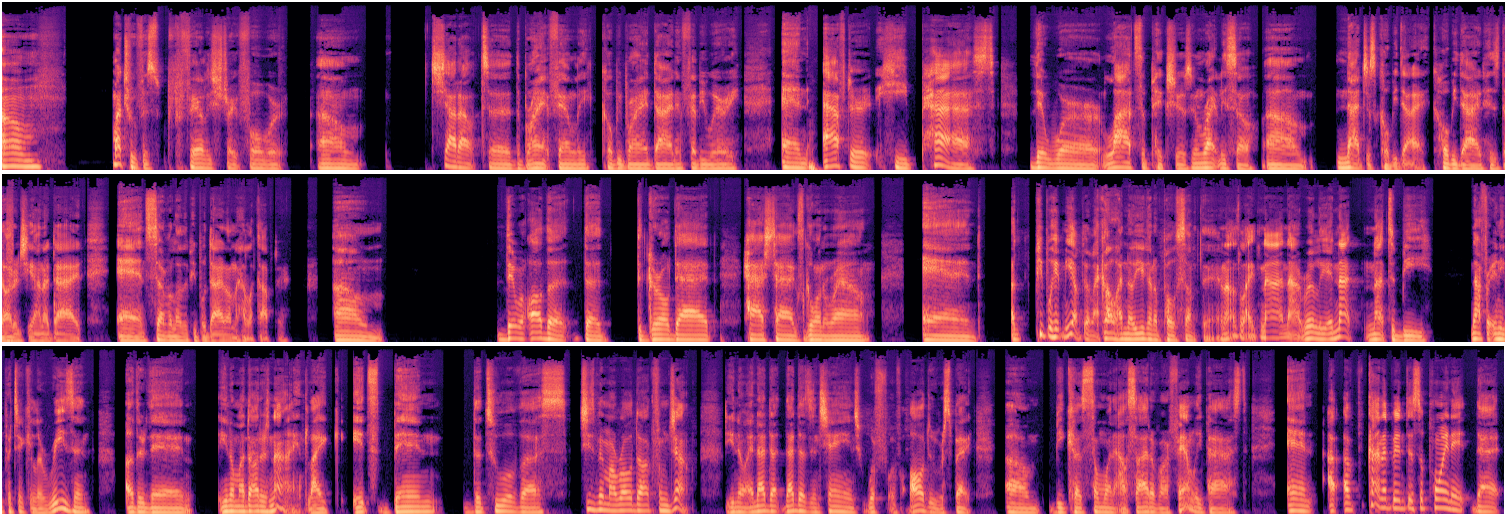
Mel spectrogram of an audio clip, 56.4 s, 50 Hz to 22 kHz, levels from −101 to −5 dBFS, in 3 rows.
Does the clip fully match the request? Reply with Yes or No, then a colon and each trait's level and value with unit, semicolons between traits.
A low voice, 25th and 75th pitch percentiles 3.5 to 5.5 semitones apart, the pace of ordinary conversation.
Yes: low, 105 Hz; average, 4.6 semitones; average, 150 wpm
